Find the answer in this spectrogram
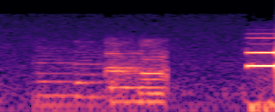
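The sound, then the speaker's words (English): Telephone line tones on a call to a store's electronics department: a few steady electronic tones and beeps, ending in one loud, sustained tone. “Okay, it's ringing, ringing.”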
